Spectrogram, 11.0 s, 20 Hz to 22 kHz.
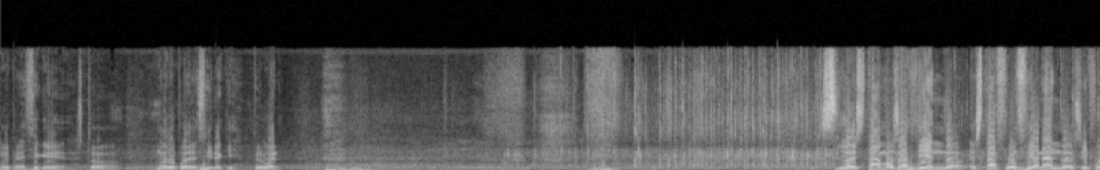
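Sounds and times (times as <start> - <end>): audience clapping: 4.4 - 11.0.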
